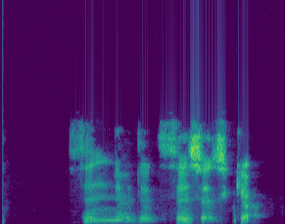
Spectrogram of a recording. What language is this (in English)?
Kabyle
